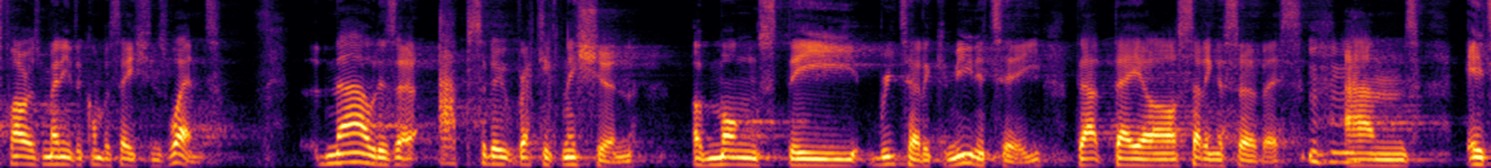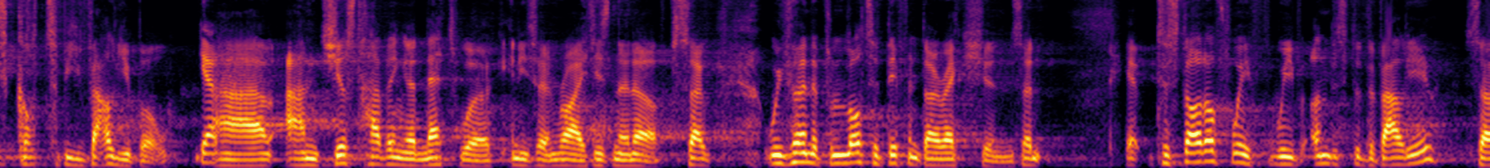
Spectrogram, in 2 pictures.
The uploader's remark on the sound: Groceryshop 2023 Recap Live From Las Vegas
